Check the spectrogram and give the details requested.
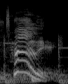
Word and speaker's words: Telly: The name's Tally. rhymes with Nelly. Like, whoa, Nelly. Did you know Telly offers 5,000 channels like an endless deli?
